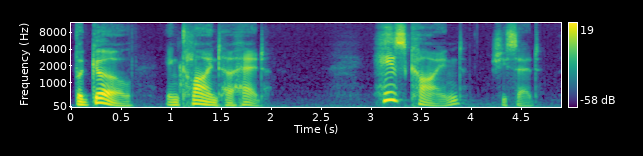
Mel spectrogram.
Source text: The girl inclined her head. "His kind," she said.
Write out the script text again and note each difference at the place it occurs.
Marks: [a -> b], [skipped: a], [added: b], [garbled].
The girl inclined her head. "His kind," she said.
